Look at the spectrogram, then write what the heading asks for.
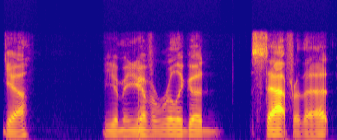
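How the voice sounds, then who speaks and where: A man's voice: lowish voice, fairly even intonation, normal speed, bright, forceful tone, clear, resonant tone, no echo, highs cut off. A man explaining tabletop game rules as game master, casually rambling and thinking aloud.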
